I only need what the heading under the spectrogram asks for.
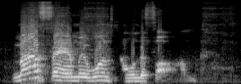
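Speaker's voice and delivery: put-on southern US twang, swooping. Among several speakers joking around, one adopts a southern accent. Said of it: "if he adopts the southern accent".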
